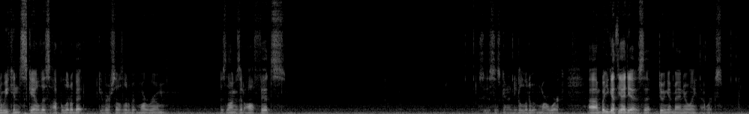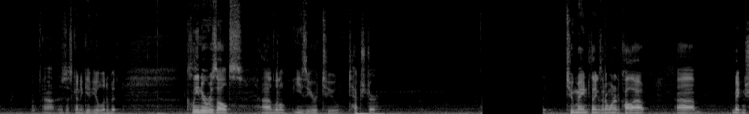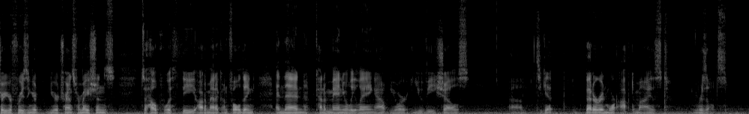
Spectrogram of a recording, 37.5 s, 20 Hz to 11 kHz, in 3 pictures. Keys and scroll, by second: 0.4 r, 2.1 w, 20.5 super+..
